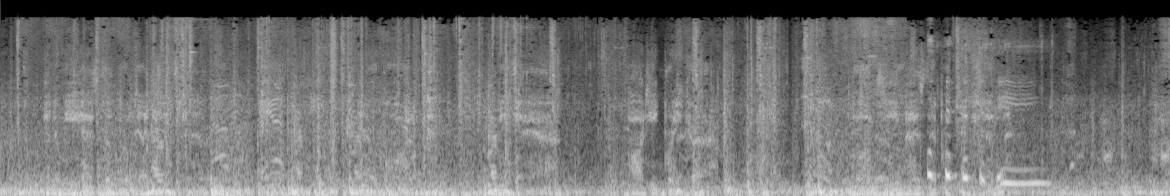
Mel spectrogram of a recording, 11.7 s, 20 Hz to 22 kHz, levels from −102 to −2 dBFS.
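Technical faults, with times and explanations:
3.26 to 3.42 s, cable scratch noise: A dense, uneven burst of scratching rustle lies over the sound for about 0.15 s. It is loud, only about 5 dB below the signal. A worn cable or connector being moved, with its contact resistance jumping rapidly, is the likely cause.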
